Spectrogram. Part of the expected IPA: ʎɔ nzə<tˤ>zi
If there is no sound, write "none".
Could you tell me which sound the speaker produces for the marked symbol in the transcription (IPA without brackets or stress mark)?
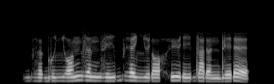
n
